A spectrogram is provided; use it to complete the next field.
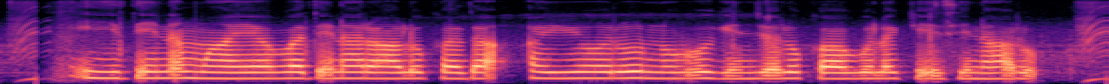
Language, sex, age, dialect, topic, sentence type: Telugu, female, 18-24, Southern, agriculture, statement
